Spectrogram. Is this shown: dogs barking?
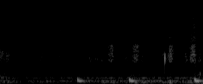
no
